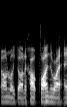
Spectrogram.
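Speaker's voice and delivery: ordinary talk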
